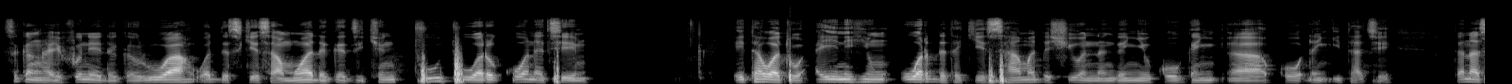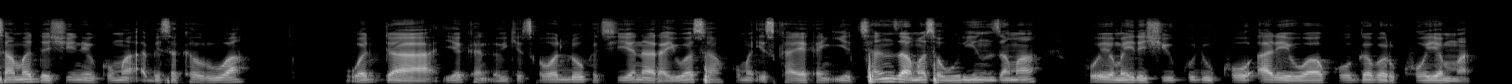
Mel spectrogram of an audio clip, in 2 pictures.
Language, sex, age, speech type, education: Hausa, male, 15-29, spontaneous, tertiary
